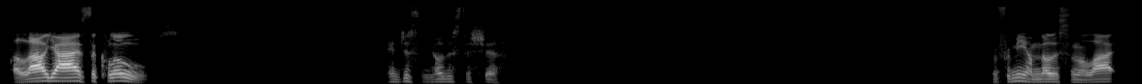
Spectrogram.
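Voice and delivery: slow, grounded delivery. Guiding listeners to close their eyes and notice the shift, slower, grounded speech. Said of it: "I'm speaking just a bit more slower".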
